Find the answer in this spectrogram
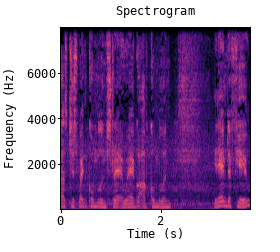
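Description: The very fast speech sounds dry with no echo, over light background noise. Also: man. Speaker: food reviewer. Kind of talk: casual vlog chat. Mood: cheerful, enthusiastic. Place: car. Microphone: phone near.

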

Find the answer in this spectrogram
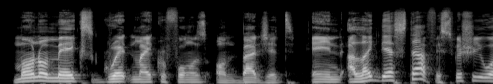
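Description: Against a quiet background, a man's voice swings very widely in pitch, with a dry sound and no echo. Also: moderate pace. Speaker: tech reviewer. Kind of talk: product review talk. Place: studio. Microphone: studio mic.

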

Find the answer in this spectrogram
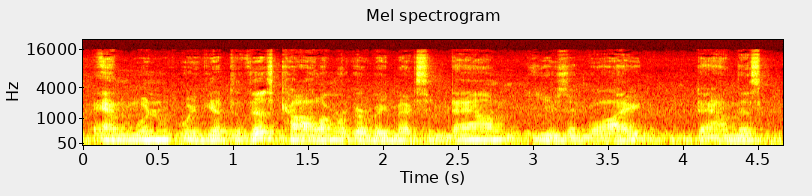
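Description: Speech moves at a fairly quick pace. Noticeable background noise runs underneath. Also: man. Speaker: art teacher. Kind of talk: tutorial. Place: classroom. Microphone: camera far.

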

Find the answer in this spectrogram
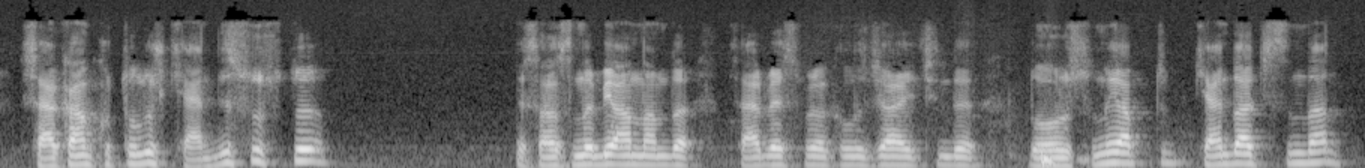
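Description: This is a man speaking. His pace is moderate and his pitch variation ordinary. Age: 60s. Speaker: political commentator. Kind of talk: political panel discussion. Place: home room. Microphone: studio mic.

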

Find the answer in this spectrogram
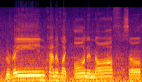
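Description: The recording is dry with no echo, though there is noticeable background noise. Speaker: tour guide. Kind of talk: casual vlog commentary. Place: street.

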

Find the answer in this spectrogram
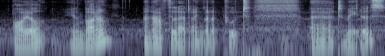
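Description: With music in the background, a man speaks very slowly in a fairly low voice, his pitch swinging very widely. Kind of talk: ASMR cooking video, casual talk to camera. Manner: whispered, soft-spoken.

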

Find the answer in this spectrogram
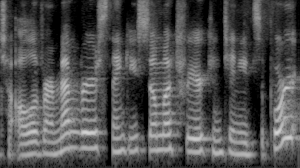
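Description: A woman talks at a fairly quick pace, and the background stays quiet. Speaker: educator, webinar host. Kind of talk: webinar introduction. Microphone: webcam.

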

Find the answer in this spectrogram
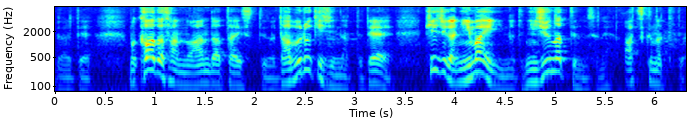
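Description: Talking at a very fast pace, a man with a medium pitch makes very wide pitch swings and big swings in loudness. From Japan, Fukushima; Japan. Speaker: professional wrestler. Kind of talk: casual monologue. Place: home room. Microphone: phone near.

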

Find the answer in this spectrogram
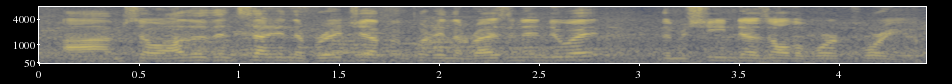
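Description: Against loud background noise, a man talks at a very fast pace in a dry sound with no echo. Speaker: glass repair tool company rep. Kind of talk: product demonstration. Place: hall. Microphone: phone near.

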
